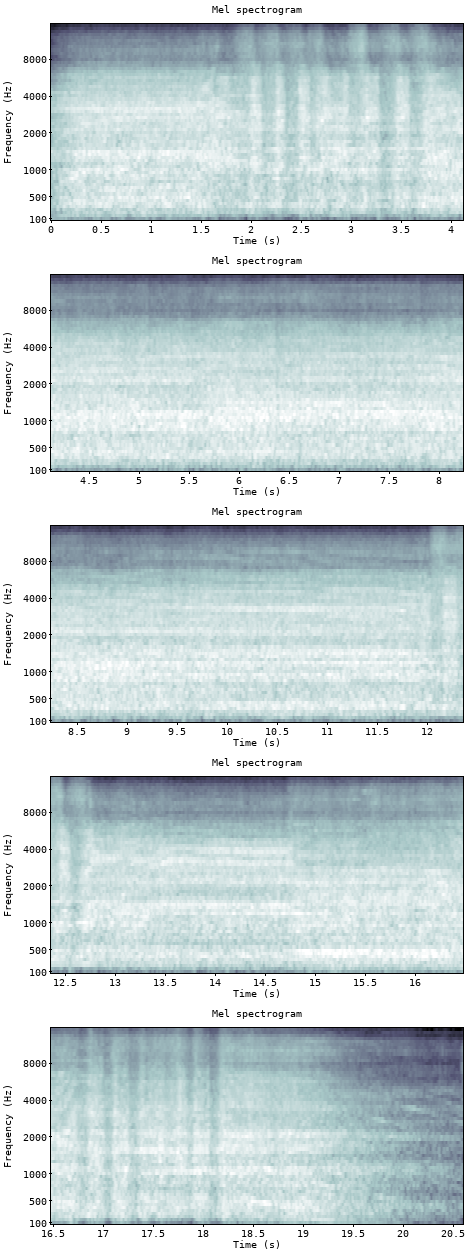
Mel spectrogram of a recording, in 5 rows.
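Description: A vintage 1977 Hoover Dustette 2614C hand-held vacuum cleaner runs with a steady, loud, close motor whine and airflow roar throughout, winding down at the very end.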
